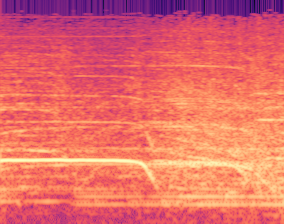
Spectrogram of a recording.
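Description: A high whooping voice holds one note for about a second, sliding up into it and dropping away, over a sustained chord from a live rock band.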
